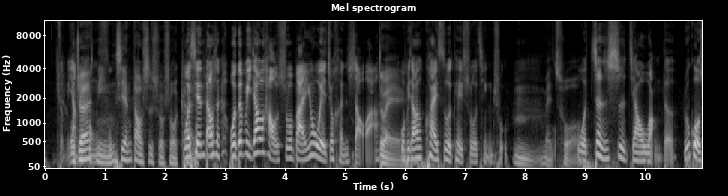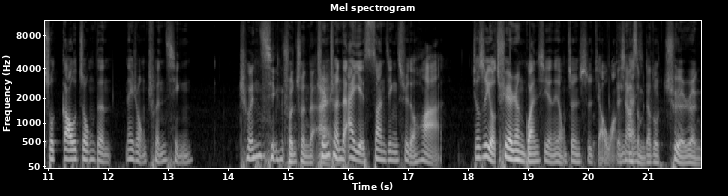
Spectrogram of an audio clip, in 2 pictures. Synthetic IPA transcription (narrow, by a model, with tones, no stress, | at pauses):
t͡sə˨˩mə̰˦jɑ˨˧ŋt͡ɕɥɛ˧˦d̪ə˧˥ŋni˨˦ɕjɛ˥nt̪ɑ˥˧ʊʂɻ̩˥˩ʂwɔ˥ʂwɔ̰˥kʰwɔ˨˩ɕjɛ˥nt̪ɑ˥˧ʊʂɻ̩˥˩wɔ˨˩d̪ə˦pi˨˩t͡ɕjɑ˥˩ʊxɑ˨˩ʊʂwɔ˥ba˨i˥nwe˥˩ɪwɔ˧˦jɛ˨˩t͡ɕjo˥˩ʊxə˧˦nʂɑ̰˨˩ʊa̰˩t̪we˥˩ɪɔ˦˥pi˨˩t͡ɕjɑ˥˩ʊkʰwa˥˧ɪsu˥˩d̪ə˩kʰɤ˧˥i˨˩ʂwɔ˦˥t͡ɕʰi˥ŋʈ͡ʂʰṵ˨˩˦n̩˥˩me˧˦ɪt͡sʰwɔ̰˥˩wɔ˨˩ʈ͡ʂə˥˧ŋʂɻ̩˥˩t͡ɕjɑ˦˥ʊwɑ̰˨˩ŋd̪̥ə̰˦ɻu˧˥kwɔ˨˩ʂwɔ˥kɑ˥ʊʈ͡ʂʊ˦ŋd̪ə˨ | na˥˩ɪʈ͡ʂʊ˨˩ŋʈ͡ʂʰwə˧˦nt͡ɕʰi˧˥ŋ | ʈ͡ʂʰwə˧˦˥nt͡ɕʰi˧˥ŋʈ͡ʂʰwə˧˦nʈ͡ʂʰwə˧˦nd̪ə̰˧ʔʈ͡ʂwə˧˦nʈ͡ʂʰwə˧˦nd̪ə̰˧ʔa˥˩ɪjɛ˨˩swa˥˧nt͡ɕi˥˧ŋt͡ɕʰy˥˩d̪ə˩xwa̰˥˩ | t͡ɕjo˥˧ʊʂ̬ɻ̩˥˩jo˨˩ʊt͡ɕʰɥɛ˥˧ɻə˥˩nkwa˦nɕi˨d̪ə˩na˥˩ʈ͡ʂʊ̰˨˩ŋʈ͡ʂə˥˧ŋʂɻ̩˥˩t͡ɕjɑ̰˥ʊwwɑ̰˨˩ŋ˨i˥a˥˧˥ə˨˩mə˦t͡ɕjɑ˥˧ʊt͡swɔ˥˧t͡ɕʰɥɛ˥˧ɻə˥˨n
